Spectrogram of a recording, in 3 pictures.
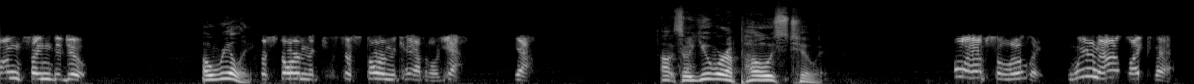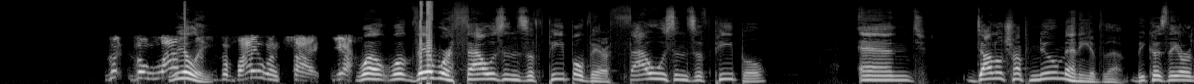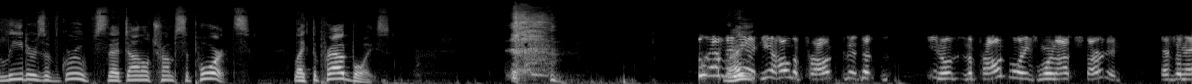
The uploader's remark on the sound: Called in to my SiriusXM radio program.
